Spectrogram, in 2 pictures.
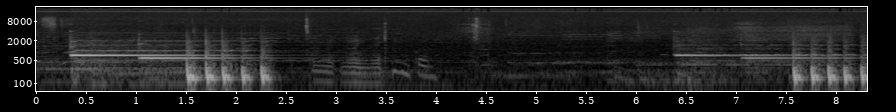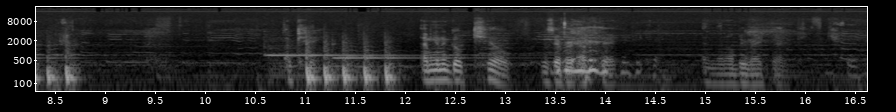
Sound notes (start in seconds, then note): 0.0 doorbell rings; 1.4 knock on door; 6.7 doorbell rings; 7.5 knock on door; 10.6 doorbell rings; 10.9 knock on door; 13.5 laughing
